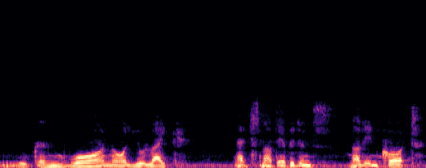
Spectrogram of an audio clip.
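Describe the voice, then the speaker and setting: An actor in a 1930s radio drama playing a scoffing, jumpy schemer on a noisy old recording. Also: male voice, deep voice, lively intonation, unhurried, vocal fry, phone-quality sound, full character voice. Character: scoffing, rattled male schemer, defiant and jumpy.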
